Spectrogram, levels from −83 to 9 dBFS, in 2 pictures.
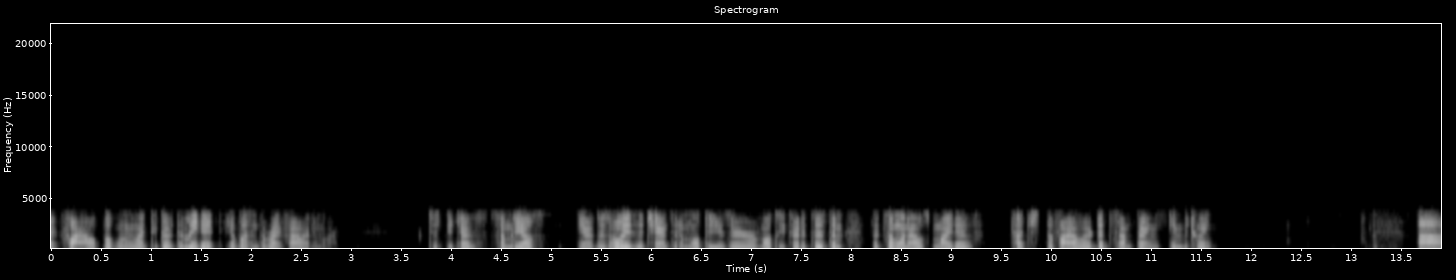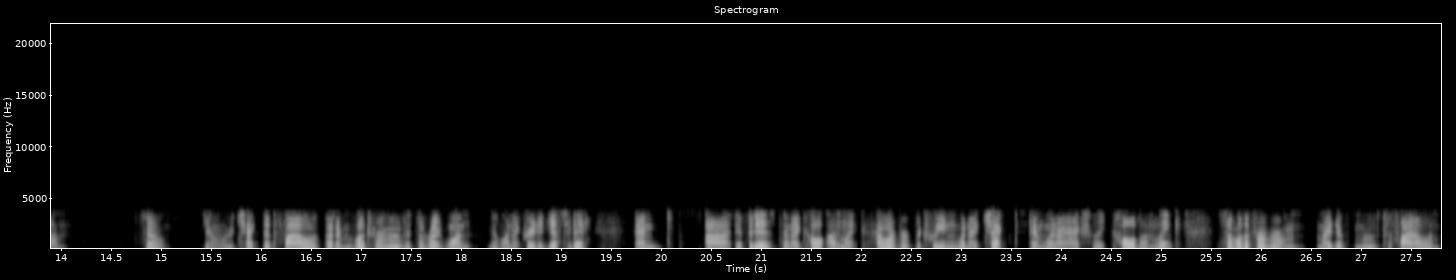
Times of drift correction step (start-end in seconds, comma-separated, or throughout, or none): none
